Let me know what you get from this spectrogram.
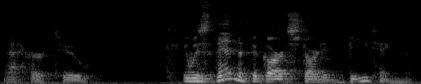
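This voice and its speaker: A man reading a story to children as a pastor would, dramatic and expressive, with deliberate pauses. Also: mid-range voice, roomy sound.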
